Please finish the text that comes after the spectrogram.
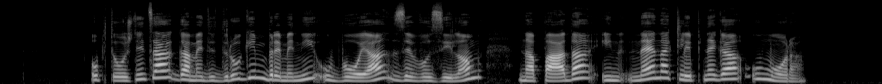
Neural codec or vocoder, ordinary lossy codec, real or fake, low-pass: none; none; real; 19.8 kHz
